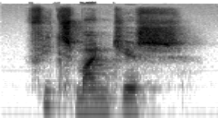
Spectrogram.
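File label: "fietsmandjes", Dutch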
